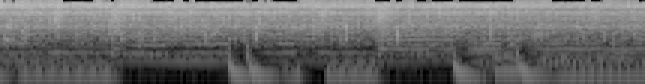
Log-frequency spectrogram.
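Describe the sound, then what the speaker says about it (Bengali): Beto shak greens hit a hot kadai with nigella seeds and split green chillies, giving a loud, continuous sizzle cut by rhythmic scraping strokes as the leaves are tossed. "এদিকে কড়াই বসিয়ে দিয়েছি, কড়াই গরম হয়ে গেছে, কালো জিরে দিয়ে দিয়েছি, দুটো কাঁচা লঙ্কা মাঝখানে ভেঙে দিয়ে দিয়েছি। এবার কিন্তু শাকগুলো দিয়ে দিচ্ছি।"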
